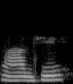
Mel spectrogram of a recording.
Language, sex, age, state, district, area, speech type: Hindi, female, 30-45, Uttar Pradesh, Prayagraj, rural, conversation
